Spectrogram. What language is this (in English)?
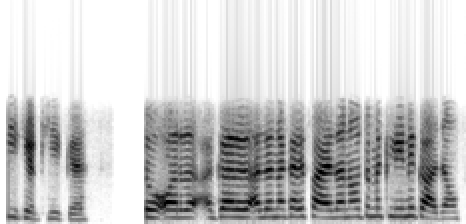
Urdu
